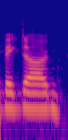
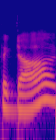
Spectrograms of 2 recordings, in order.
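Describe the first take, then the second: First: The pitch stays flat across the phrase. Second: The pitch moves markedly across the phrase. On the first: It does not count as the proper greeting. The speaker calls it wrong. "So if I just say big dog, not correct" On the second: It counts as the proper greeting. The speaker calls it right. "With the inflection"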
